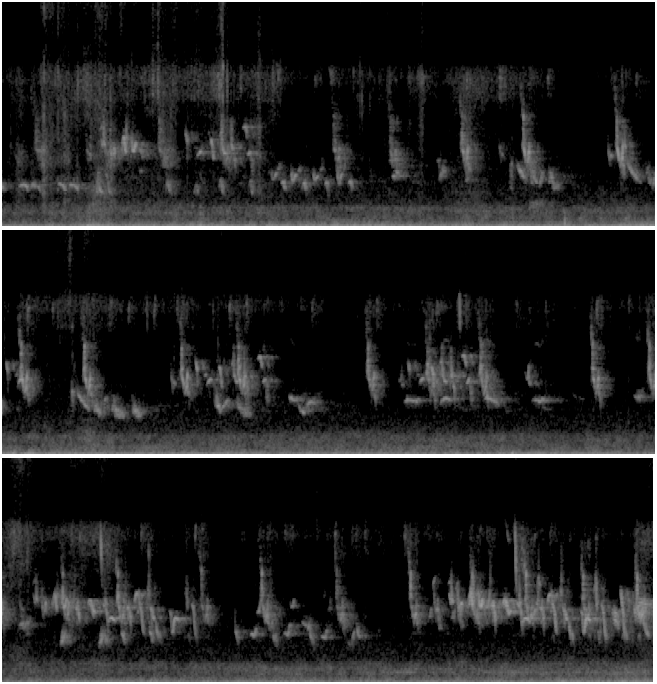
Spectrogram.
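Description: Songbirds chirping and singing, a busy run of short chirps and quick falling notes all through, over a faint low rumble.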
